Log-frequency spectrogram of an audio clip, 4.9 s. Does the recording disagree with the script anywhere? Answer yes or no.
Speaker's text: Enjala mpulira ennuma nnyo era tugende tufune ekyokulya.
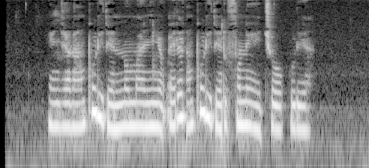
yes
